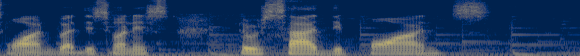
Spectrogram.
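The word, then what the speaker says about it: torsades de pointes: but this one is Torsade de Pons. It's a French term for heart problem. Torsade. If you're American, you can actually pronounce the S. Torsade de Pons.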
